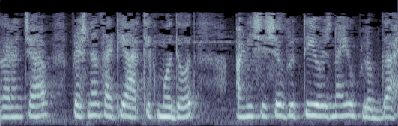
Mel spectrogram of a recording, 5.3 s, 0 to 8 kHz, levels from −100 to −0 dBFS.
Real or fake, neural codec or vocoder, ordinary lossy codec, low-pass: fake; vocoder, 44.1 kHz, 128 mel bands every 512 samples, BigVGAN v2; MP3, 24 kbps; 7.2 kHz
